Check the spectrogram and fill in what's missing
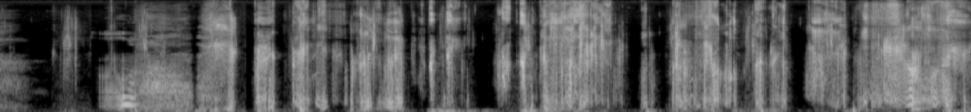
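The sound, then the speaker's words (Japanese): Wet, squelchy licking and lip sounds of a tongue and lips licking deep into an ear come in irregular bursts with brief pauses, a sticky, crackling mouth texture throughout. No one speaks. “このままお耳の奥まで、お姉さんのベロと唇で、ネトネトにしてあげる。”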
